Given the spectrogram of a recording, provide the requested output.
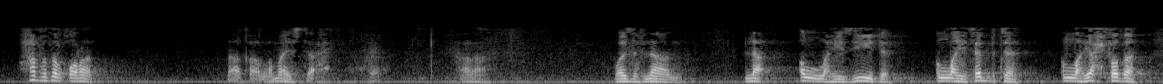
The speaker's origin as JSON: {"language": "Arabic", "region": "Najd", "country": "Saudi Arabia", "said": "بينما عندنا في نجد انحتة"}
